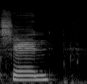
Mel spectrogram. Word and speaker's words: Shein: Okay, so my secret to lashes is Shein. Some people pronounce it Shin. I pronounce it Shein.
